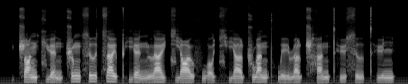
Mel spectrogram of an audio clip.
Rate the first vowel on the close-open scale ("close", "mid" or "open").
open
